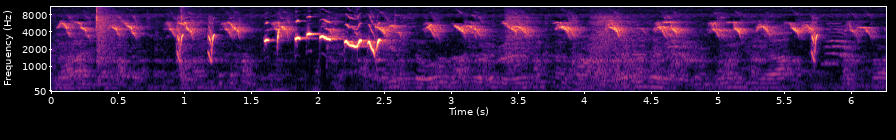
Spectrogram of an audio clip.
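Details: Ruby-throated Bulbul, locally kutilang emas, singing hard during its everyday song: a fluty rising-then-falling warble midway, surrounded by quick repeated high twitters.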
